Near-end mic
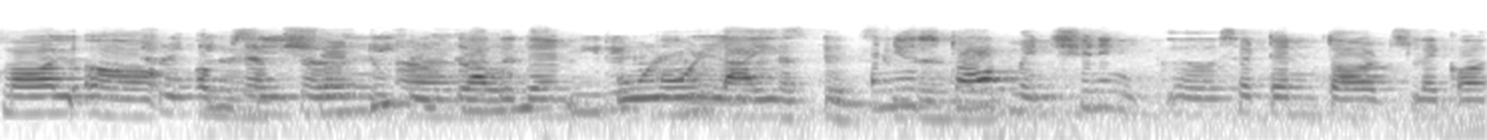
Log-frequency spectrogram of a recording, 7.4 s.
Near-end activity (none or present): present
